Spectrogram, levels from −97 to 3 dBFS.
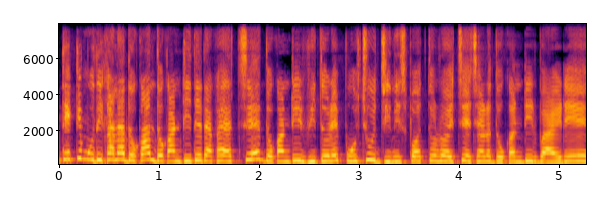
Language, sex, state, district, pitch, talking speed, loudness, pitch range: Bengali, female, Jharkhand, Jamtara, 300 Hz, 170 wpm, -11 LUFS, 290-335 Hz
